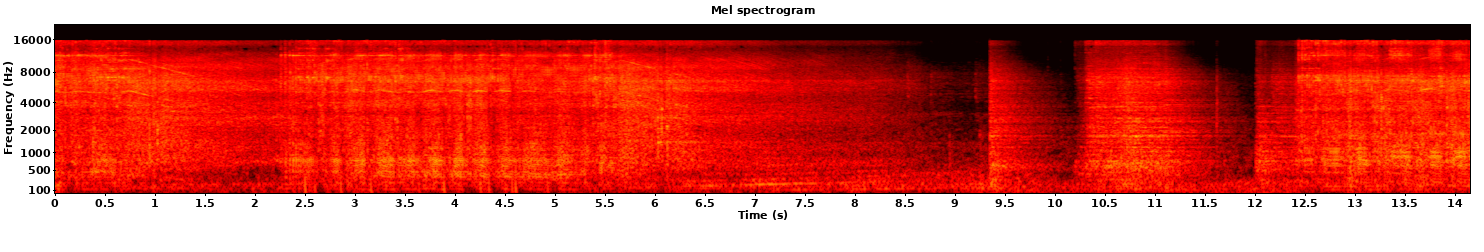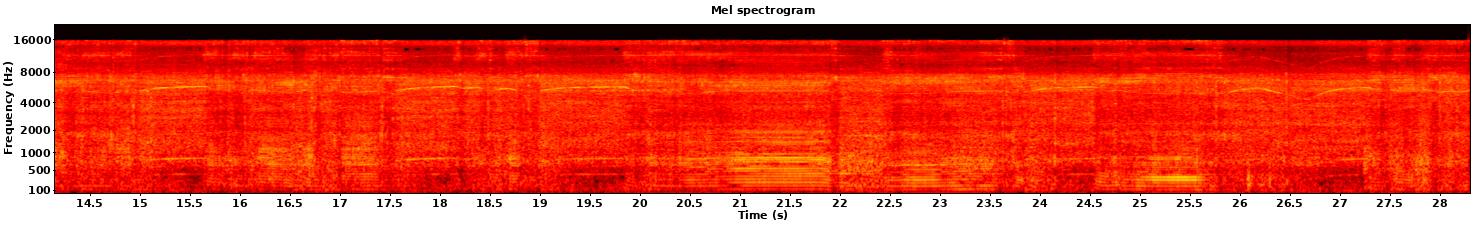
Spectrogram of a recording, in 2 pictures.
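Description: Corded electric demolition hammer chiselling plaster and brick off a wall, hammering steadily. It trails off about a quarter of the way through, gives a couple of short bursts, then runs steadily again from a little before the middle onward.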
